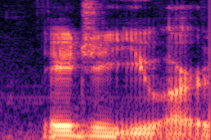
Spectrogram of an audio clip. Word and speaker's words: Agur: AGUR is the spelling if you need that. How is he pronounced?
